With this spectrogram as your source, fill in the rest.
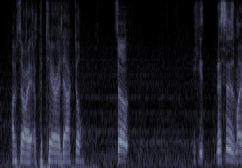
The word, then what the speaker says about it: pterodactyl: hear a pterodactyl urinating the p is silent I'm sorry a pterodactyl so he this is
